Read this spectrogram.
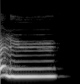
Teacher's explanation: we don't pronounce the final T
